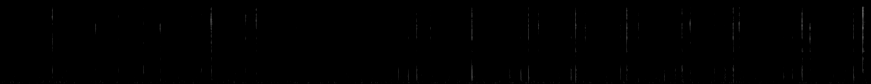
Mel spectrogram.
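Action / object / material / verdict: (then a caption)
tap / plastic hairbrush / plastic / none. A black plastic paddle cushion hairbrush with a silver band on the handle is tapped and scratched by fingertips and nails on its handle and head. The result is a quiet series of sharp, bright clicks and light scratches with almost no ring, scattered irregularly over a faint hiss.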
